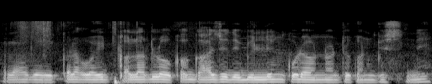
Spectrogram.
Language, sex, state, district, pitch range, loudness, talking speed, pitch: Telugu, male, Andhra Pradesh, Sri Satya Sai, 110-115 Hz, -15 LUFS, 140 wpm, 110 Hz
